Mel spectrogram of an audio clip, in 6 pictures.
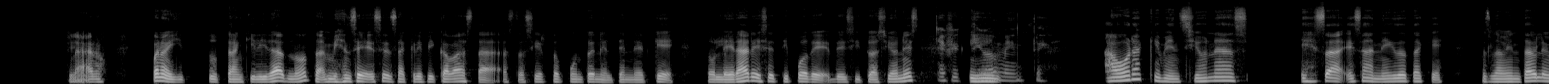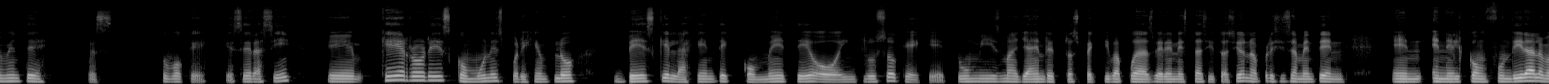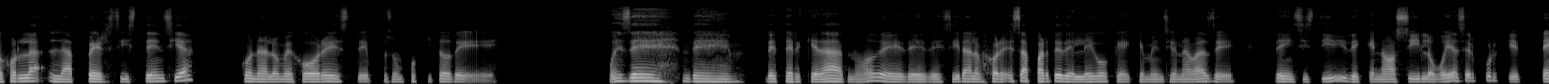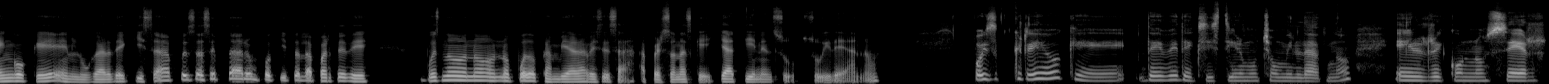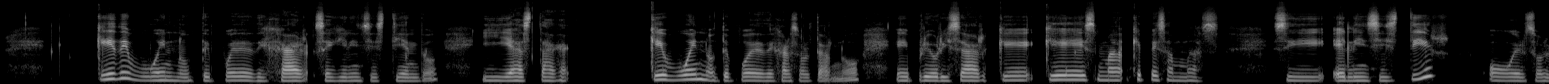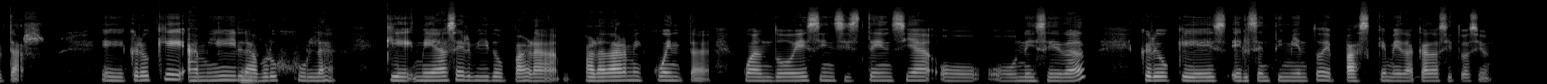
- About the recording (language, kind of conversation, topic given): Spanish, podcast, ¿Cómo decides cuándo seguir insistiendo o cuándo soltar?
- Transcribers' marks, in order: laughing while speaking: "también"; unintelligible speech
